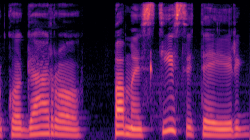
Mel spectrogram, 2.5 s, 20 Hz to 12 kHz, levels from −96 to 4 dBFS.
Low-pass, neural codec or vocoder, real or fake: 10.8 kHz; none; real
